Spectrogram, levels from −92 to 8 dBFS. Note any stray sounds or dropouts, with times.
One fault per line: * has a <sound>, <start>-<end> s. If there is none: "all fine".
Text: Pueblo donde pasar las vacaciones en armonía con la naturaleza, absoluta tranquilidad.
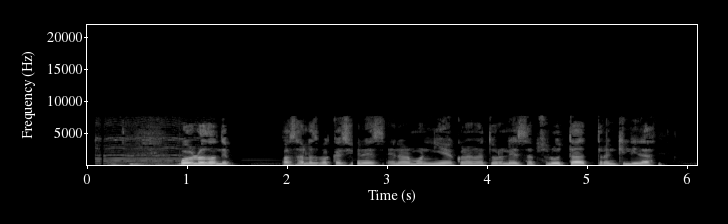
* has a dropout, 2.6-2.7 s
